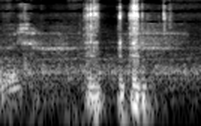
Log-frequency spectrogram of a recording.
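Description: Small plastic LEGO race car pushed and rolled across a wooden tabletop, with two short knocks about a second in.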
